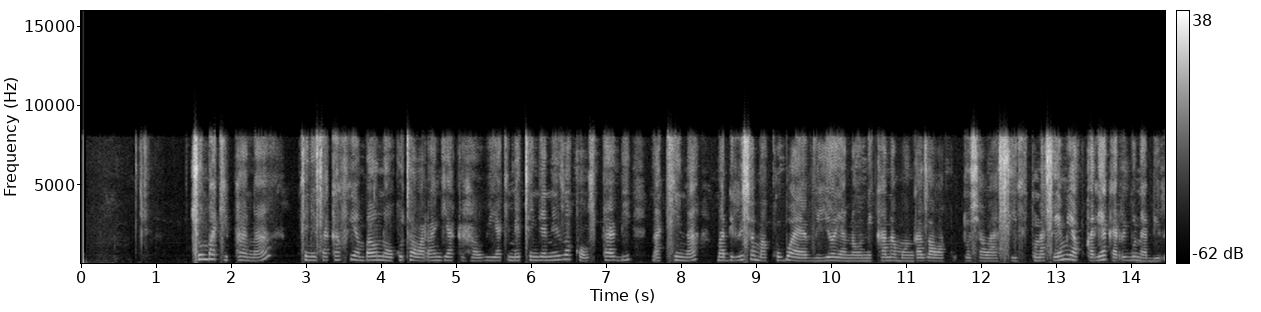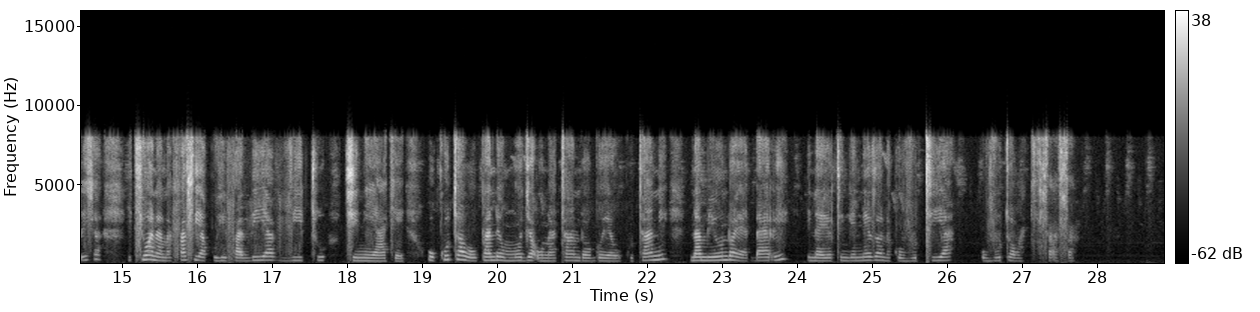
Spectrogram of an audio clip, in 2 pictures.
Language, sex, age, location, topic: Swahili, female, 25-35, Nairobi, education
